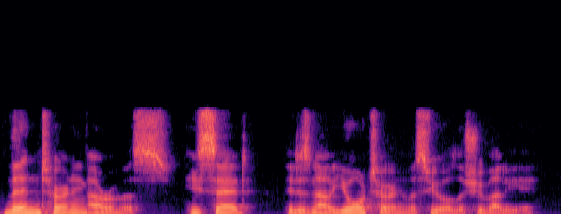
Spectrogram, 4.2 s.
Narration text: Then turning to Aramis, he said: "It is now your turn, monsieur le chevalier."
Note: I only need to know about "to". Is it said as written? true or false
false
